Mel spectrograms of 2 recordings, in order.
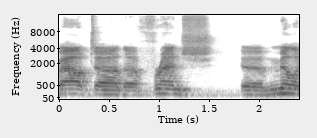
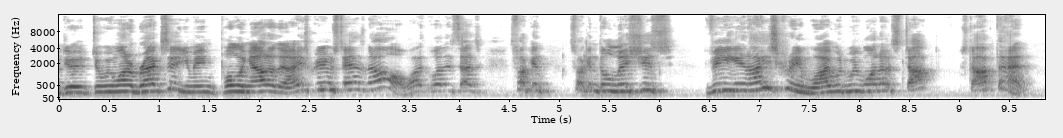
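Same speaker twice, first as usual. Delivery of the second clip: higher-pitched, incredulous pretend objection; mock bafflement; 7 semitones higher than usual. A voter balking at losing free ice cream, mock bafflement. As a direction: act baffled that anyone would want out.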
